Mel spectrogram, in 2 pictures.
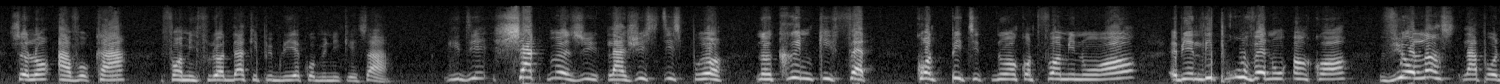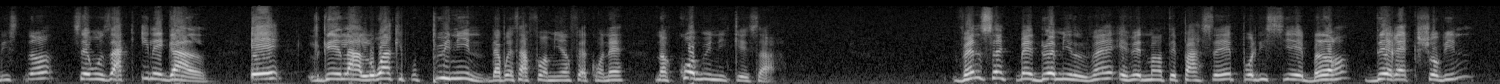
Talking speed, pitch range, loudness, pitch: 130 wpm, 200-260 Hz, -18 LUFS, 230 Hz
